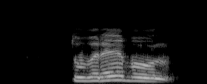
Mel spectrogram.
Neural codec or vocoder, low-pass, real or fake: none; 5.4 kHz; real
